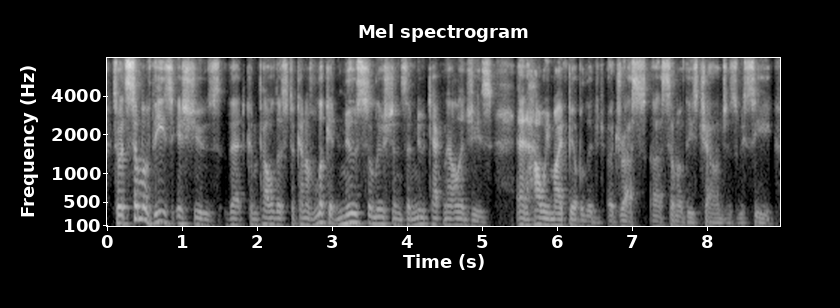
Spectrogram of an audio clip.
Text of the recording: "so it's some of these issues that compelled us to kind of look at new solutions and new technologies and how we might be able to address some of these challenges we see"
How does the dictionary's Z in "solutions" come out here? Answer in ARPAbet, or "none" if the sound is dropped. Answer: Z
